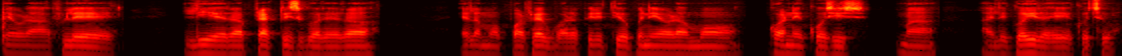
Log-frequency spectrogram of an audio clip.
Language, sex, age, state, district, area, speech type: Nepali, male, 45-60, West Bengal, Kalimpong, rural, spontaneous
